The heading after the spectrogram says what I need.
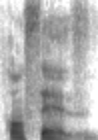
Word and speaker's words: française: You actually need to pronounce the S like a Z sound, française.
